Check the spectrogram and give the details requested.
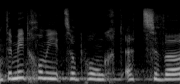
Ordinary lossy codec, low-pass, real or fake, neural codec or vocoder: none; 14.4 kHz; real; none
